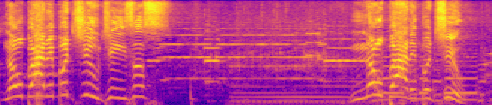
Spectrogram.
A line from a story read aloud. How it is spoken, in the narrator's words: the preacher came around the front and hollered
